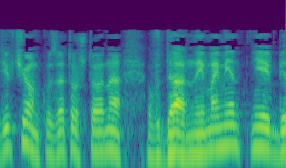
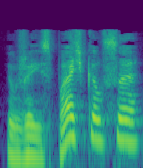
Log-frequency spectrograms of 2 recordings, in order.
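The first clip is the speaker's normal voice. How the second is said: cheerful; 7 semitones higher than usual. A narrator's reading. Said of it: "весело перебила девушка".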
